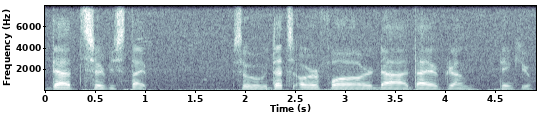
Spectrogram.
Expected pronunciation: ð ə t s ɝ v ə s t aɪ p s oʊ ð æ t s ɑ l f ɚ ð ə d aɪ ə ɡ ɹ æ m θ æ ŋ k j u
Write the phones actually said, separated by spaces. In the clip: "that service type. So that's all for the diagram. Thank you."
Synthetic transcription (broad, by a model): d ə t s ɝ v ə s t aɪ p s oʊ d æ t s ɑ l f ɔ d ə d aɪ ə ɡ ɹ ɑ m t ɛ ŋ k j u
